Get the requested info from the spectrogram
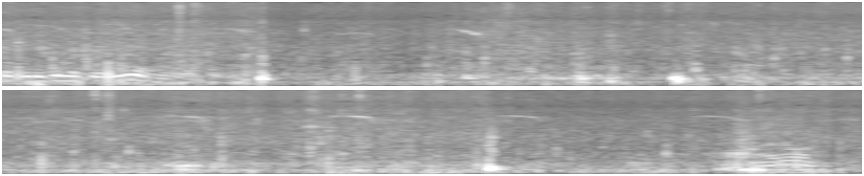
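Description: Hands sorting a heap of small freshly caught fish on a plastic tarp: low handling noise with three sharp knocks spread through, and a voice briefly at the start.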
